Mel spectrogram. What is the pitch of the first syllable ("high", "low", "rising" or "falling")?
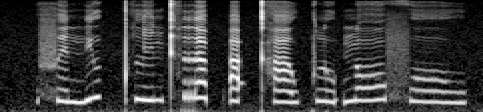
low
